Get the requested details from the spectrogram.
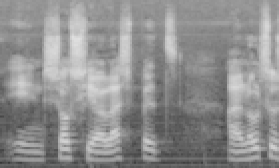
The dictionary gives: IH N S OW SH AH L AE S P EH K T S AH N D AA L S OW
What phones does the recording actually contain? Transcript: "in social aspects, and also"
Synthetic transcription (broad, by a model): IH N S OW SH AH L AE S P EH T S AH N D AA L S OW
